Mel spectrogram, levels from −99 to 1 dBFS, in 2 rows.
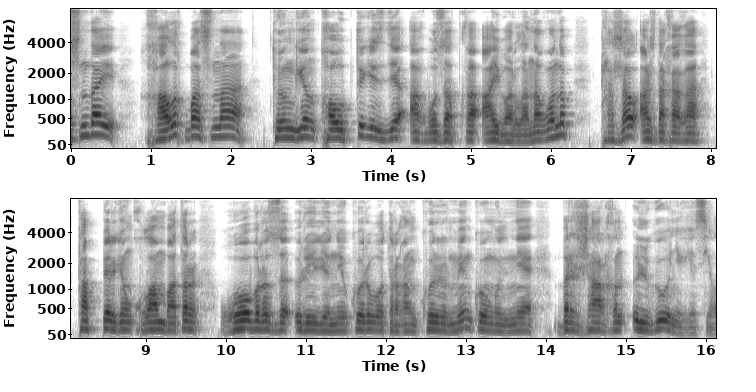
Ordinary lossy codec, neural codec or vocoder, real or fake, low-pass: none; none; real; none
